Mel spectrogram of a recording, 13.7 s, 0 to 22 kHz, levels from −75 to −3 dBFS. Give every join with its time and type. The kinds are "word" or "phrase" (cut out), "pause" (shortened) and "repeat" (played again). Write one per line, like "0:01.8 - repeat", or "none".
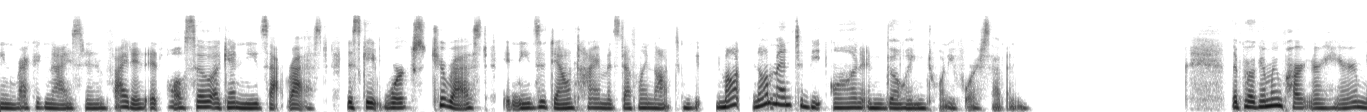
0:03.4 - pause
0:04.9 - pause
